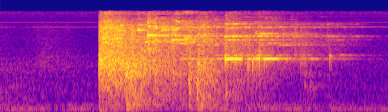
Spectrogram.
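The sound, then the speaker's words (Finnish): An old porcelain plate hits the floor and shatters in one sudden loud crash, followed by a short scatter of bright, clinking fragments that thins out over the following second. “Toinen on keltainen, tavallinen muovilautanen ja toinen on vanha porsliinilautanen. Katsotaanpas, miten niille käy. Käsitykseni mukaan tuo porsliininen menisi rikki. Ensin tämä porsliininen.”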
